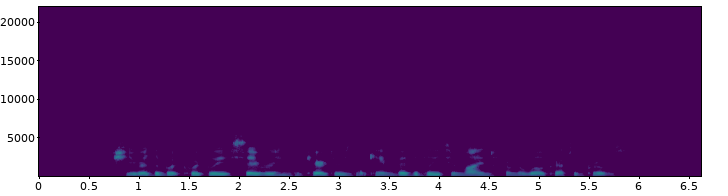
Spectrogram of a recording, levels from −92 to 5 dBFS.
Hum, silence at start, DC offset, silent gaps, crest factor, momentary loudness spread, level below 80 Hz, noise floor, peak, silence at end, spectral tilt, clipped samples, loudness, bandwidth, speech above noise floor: none; 0.75 s; under 0.1%; none; 20 dB; 11 LU; under -90 dBFS; under -90 dBFS; -36 dBFS; 0.95 s; -4 dB/octave; under 0.1%; -56 LUFS; 5.2 kHz; over 34 dB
